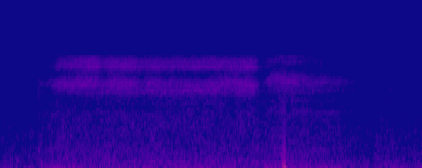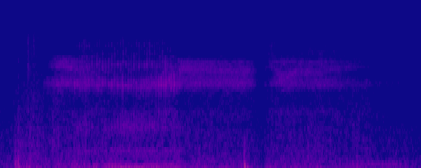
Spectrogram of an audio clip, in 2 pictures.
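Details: Dog snoring loudly, enough to wake someone: two long whistling, snorting breaths with clicks between them.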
